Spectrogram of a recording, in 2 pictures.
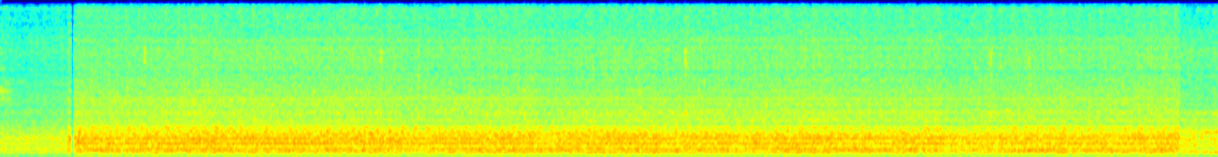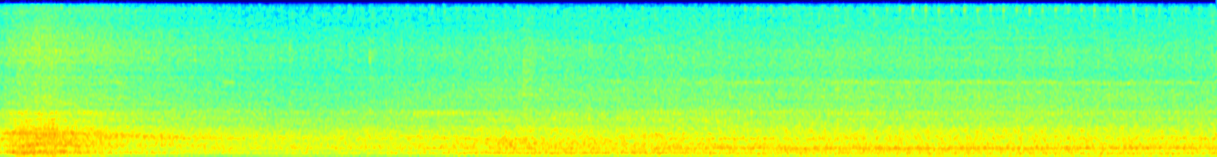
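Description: Chevrolet Niva engine idling steadily after a timing chain repair, a loud continuous mechanical running sound with a brief shift in tone midway, no voices.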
